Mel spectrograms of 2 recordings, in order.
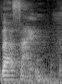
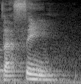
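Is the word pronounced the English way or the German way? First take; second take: German; English. First: The word is pronounced with German sounds. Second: The word is pronounced with English sounds. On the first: The speaker calls it right. "pero es Dasein. Está en alemán" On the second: The speaker calls it wrong. "Así se pronunciaría en inglés"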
